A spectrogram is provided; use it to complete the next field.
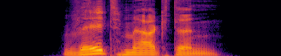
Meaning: dative plural of Weltmarkt
- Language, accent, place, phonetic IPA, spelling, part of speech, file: German, Germany, Berlin, [ˈvɛltˌmɛʁktn̩], Weltmärkten, noun, De-Weltmärkten.ogg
